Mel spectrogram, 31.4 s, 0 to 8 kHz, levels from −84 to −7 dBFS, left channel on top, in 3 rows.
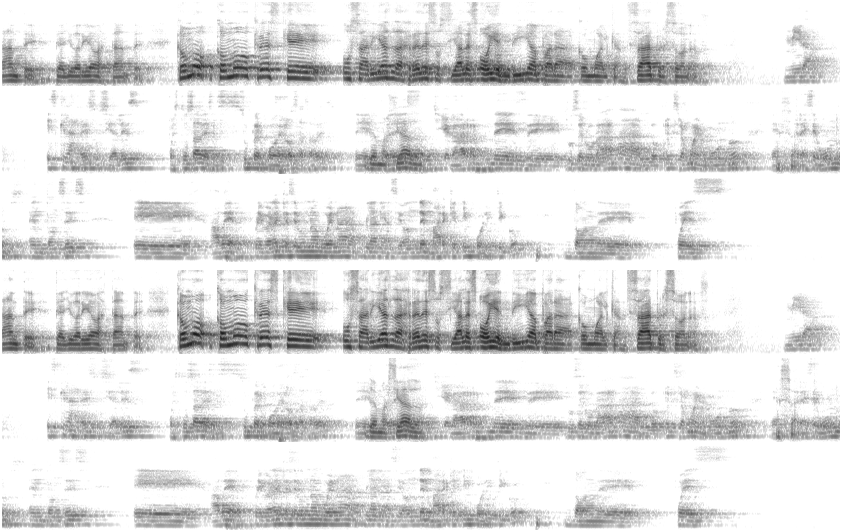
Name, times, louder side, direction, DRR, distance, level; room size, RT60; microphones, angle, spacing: voice 1, 0.0-1.8 2.2-8.7 15.0-15.7, right 2 dB, 65° right, 12 dB, 1.2 m, -28 dB
voice 2, 9.8-10.3 11.0-12.2 12.6-14.6 14.9-22.0 22.6-27.4 28.0-28.9 29.4-30.2, equal, 35° left, 4 dB, 4.9 m, -46 dB
24.0 x 18.0 x 7.5 m, 1.0 s
head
